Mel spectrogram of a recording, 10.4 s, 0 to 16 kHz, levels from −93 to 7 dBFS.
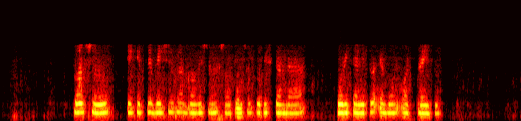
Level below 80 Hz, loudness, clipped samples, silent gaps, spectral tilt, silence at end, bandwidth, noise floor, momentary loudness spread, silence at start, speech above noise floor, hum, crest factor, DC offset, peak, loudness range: -58 dBFS; -19 LUFS; under 0.1%; none; -13 dB/octave; 1.6 s; 4 kHz; -78 dBFS; 11 LU; 1.5 s; 60 dB; none; 18 dB; under 0.1%; -2 dBFS; 3 LU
